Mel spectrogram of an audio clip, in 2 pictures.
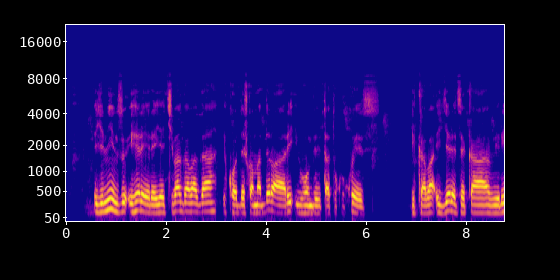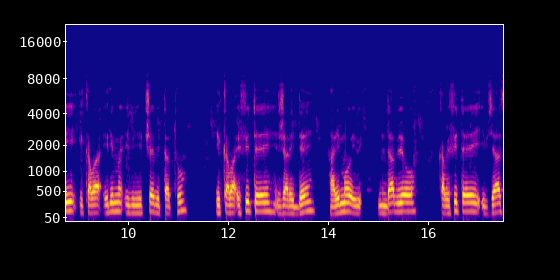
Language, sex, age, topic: Kinyarwanda, male, 25-35, finance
